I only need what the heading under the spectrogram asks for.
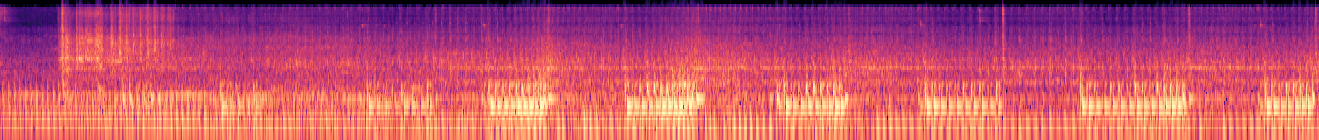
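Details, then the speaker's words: Honda Beat FI scooter engine at low rpm surges and sags about once a second as if starved of fuel; spark plug, ignition and compression checked good; cause is a fuel pump weakened by age. "Seperti kekurangan bensin. Jadi faktor berbet ini bukan dari sebagian injeksi saja, bisa juga disebabkan karena busi."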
